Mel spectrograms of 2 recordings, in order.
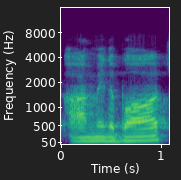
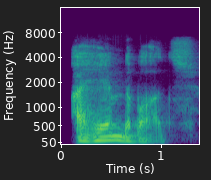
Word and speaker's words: Ahmedabad: Here, there are two pronunciations here: Ahmedabad or Ahmedabad. Okay, Ahmedabad, Ahmedabad for English.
